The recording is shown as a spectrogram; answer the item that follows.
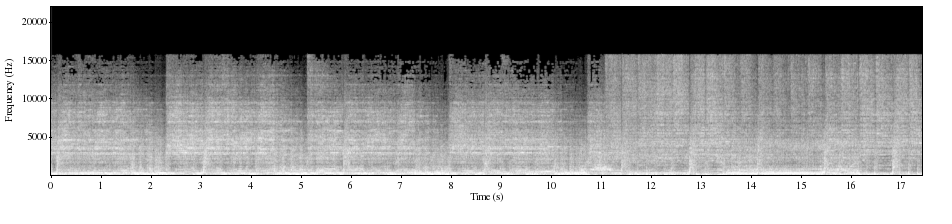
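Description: Live hardcore punk band playing loudly: distorted electric guitars, bass guitar and a pounding drum kit.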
